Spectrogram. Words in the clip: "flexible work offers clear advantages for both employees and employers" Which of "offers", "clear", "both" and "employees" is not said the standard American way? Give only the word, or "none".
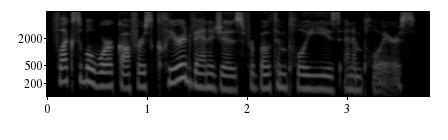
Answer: none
